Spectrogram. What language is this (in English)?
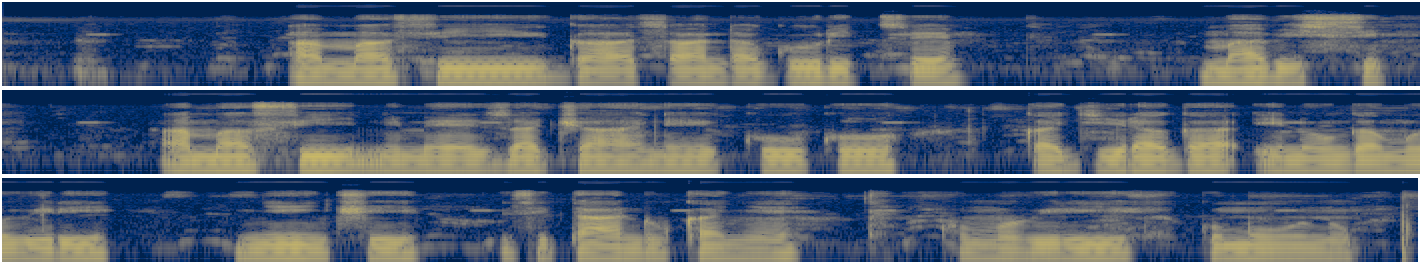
Kinyarwanda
